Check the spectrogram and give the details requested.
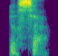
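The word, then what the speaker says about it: יוסף: But that's the 12th son, Yosef. And it's pronounced this way, whether in the modern Hebrew or ancient Hebrew tongue.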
